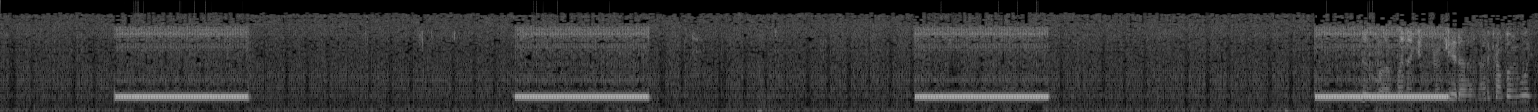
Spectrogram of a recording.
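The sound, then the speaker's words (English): Telephone tone while dialing a phone: four long, evenly spaced tone bursts, each about two seconds, repeat with pauses between them over a faint, steady low hum. “I'll try dialing this thing up again.”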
